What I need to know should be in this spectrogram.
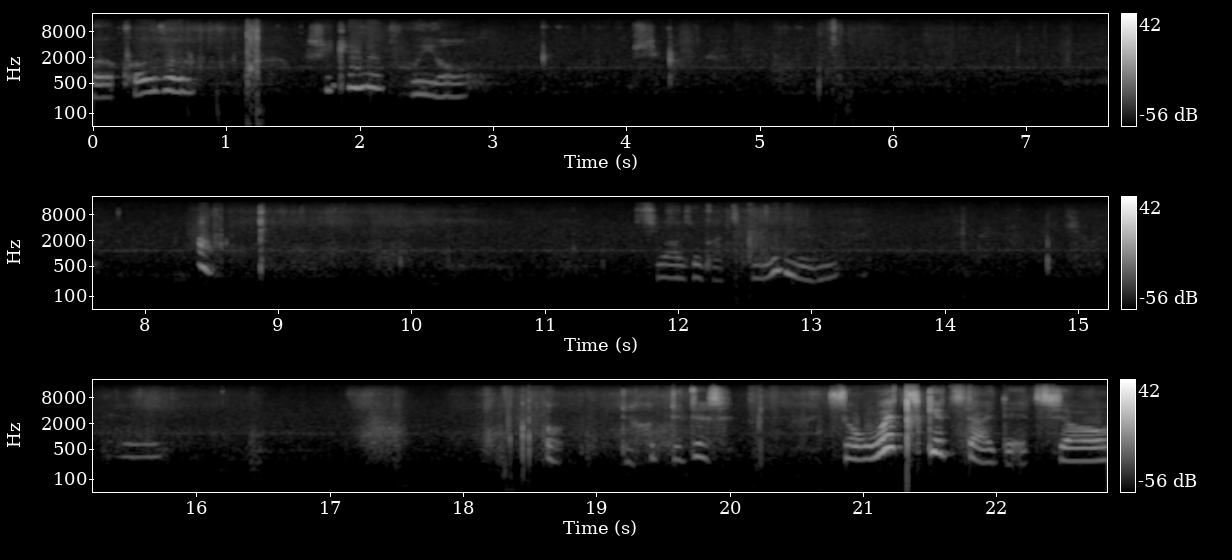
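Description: A young girl talks and sings playfully close by.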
